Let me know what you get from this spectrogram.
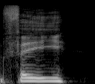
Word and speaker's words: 非: Okay, so the first one is the high one. Fei, that's first tone.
